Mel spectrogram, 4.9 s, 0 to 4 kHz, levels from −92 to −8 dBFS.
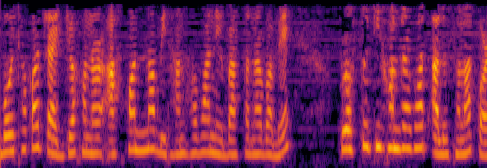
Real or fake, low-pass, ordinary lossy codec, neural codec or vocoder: real; 3.6 kHz; MP3, 32 kbps; none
